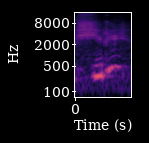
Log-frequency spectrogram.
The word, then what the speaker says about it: Headey: Is it Headey? – Mm-hmm. – I thought there was an L in it.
